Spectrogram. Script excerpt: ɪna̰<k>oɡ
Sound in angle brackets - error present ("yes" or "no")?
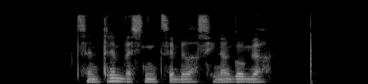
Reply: yes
